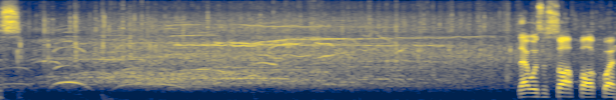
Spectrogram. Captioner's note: cheers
